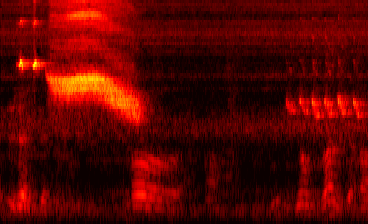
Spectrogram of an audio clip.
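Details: European greenfinch song: after two sharp high clicks comes a long buzzy wheeze sliding downward, then a rapid run of short repeated notes, with soft talking beneath.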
